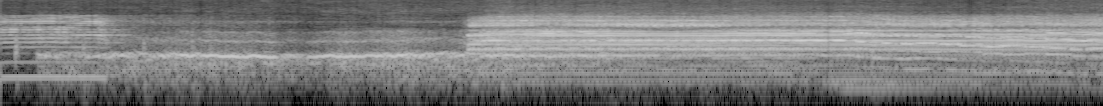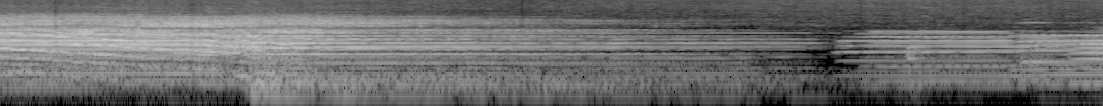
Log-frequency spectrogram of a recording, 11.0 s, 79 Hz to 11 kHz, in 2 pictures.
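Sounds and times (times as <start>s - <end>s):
tyres screeching: 2.3s - 10.6s
sustained music sting: 2.4s - 10.6s
car horn blaring: 6.7s - 11.0s.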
